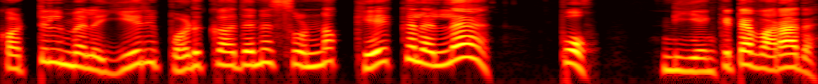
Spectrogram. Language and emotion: Tamil, angry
